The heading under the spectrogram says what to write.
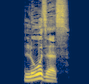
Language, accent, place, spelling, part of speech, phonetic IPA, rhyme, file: German, Germany, Berlin, Loses, noun, [ˈloːzəs], -oːzəs, De-Loses.ogg
- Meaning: genitive singular of Los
